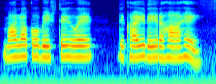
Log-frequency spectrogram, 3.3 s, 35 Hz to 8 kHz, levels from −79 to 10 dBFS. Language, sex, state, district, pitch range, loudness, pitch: Hindi, female, Rajasthan, Jaipur, 195-210 Hz, -15 LUFS, 200 Hz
